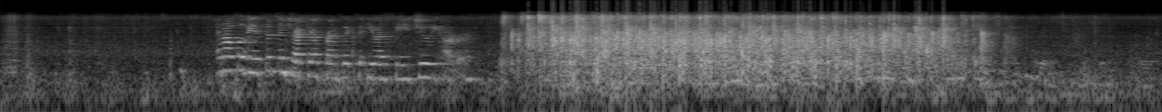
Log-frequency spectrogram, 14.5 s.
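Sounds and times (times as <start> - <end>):
speech: 2.2 - 8.0
audience applause: 6.2 - 12.8.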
